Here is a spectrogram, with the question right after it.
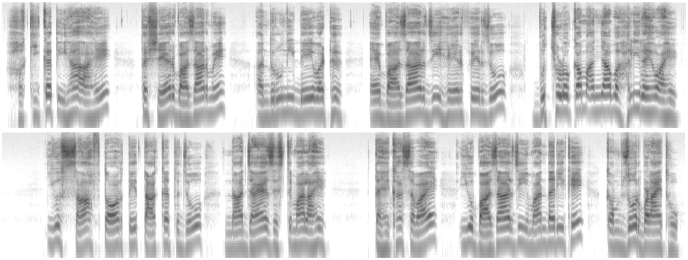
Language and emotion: Sindhi, disgusted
